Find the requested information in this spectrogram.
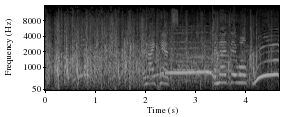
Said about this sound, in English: Let's keep the applause going. This isn't radio station applause. This is real applause. It doesn't die down after 2 seconds.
